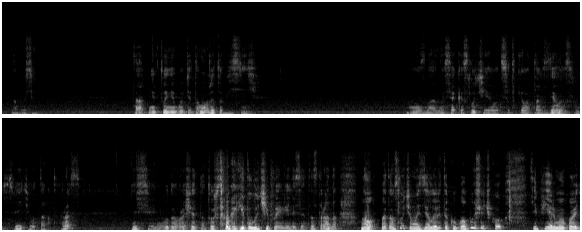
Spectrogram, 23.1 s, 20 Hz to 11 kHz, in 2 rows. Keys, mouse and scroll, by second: 5.6-8.5 drag, 14.2 click, 14.7 click, 15.2-16.5 scroll down 8, 16.5-17.2 scroll up 2, 17.2-18.8 middle drag, 18.8-20.8 scroll up 2, 20.8-21.7 scroll down 3, 22.4 shift+middle click.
